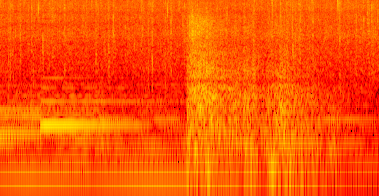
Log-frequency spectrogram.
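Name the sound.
rain falling with thunder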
